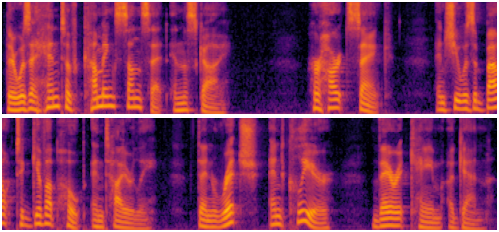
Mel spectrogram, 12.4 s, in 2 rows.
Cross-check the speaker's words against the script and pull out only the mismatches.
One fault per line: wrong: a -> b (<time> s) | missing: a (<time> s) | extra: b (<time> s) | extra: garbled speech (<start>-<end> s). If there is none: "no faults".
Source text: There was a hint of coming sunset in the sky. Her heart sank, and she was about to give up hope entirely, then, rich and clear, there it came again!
no faults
